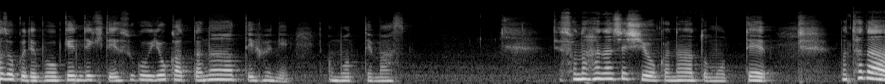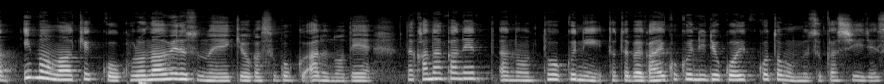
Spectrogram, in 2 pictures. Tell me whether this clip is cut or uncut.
cut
